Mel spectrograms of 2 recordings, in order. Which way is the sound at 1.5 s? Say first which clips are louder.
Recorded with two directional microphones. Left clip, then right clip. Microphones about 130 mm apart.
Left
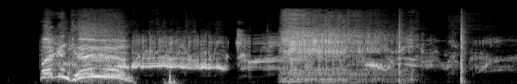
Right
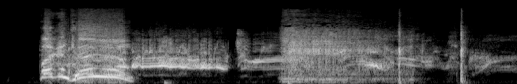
Right 3 dB; 15° left (ahead or behind).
